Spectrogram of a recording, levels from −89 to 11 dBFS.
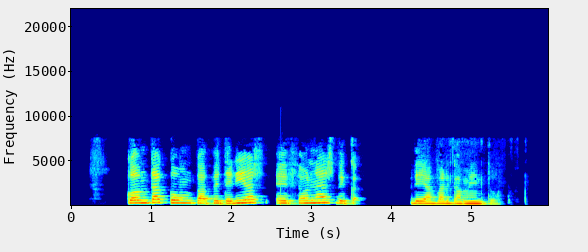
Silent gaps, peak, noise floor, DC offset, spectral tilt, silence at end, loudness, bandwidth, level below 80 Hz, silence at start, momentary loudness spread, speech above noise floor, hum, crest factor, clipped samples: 2.51-2.55 s, 3.70-4.24 s; 0 dBFS; under -90 dBFS; under 0.1%; -5.5 dB/octave; 0.6 s; -15 LUFS; 7.6 kHz; -60 dBFS; 0.7 s; 9 LU; over 76 dB; none; 16 dB; under 0.1%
